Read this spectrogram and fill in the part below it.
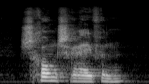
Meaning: to calligraph
- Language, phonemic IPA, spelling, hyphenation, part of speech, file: Dutch, /ˈsxoːnˌsxrɛi̯.və(n)/, schoonschrijven, schoon‧schrij‧ven, verb, Nl-schoonschrijven.ogg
